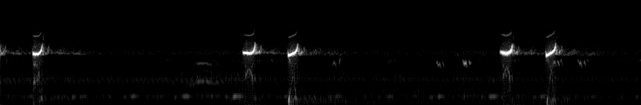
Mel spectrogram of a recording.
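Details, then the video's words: Quail call for hunting, from a night recording noted for its deep voice: loud, sharp, high notes delivered singly and in quick pairs, with groups spaced about one and a half seconds apart over a quiet background. "بٹیر کی کیسٹ رات والی Sound of Quails Batair ki boli"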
